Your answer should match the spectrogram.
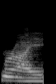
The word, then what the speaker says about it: Maria: So she hires a woman by the name of Mariah Davis, and it's pronounced Mariah, even though there's not an H at the end of her name. It is spelled that way.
